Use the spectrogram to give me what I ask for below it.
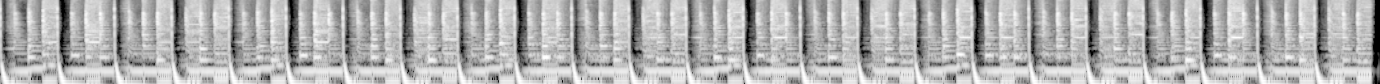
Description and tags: Arcade War
Battle, Boss, Combat, Cool, Enemy, Hard, Space, War, Weapon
